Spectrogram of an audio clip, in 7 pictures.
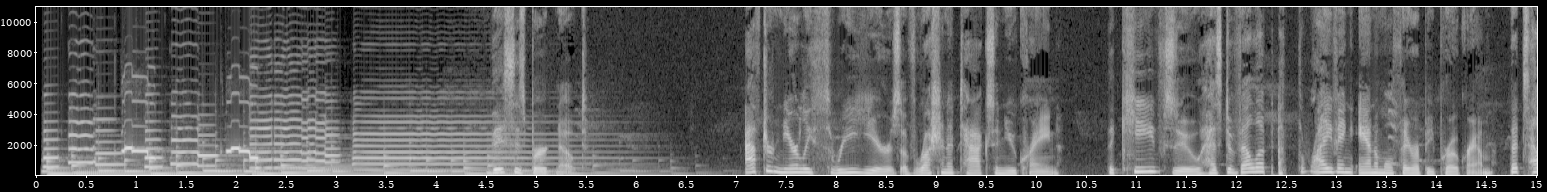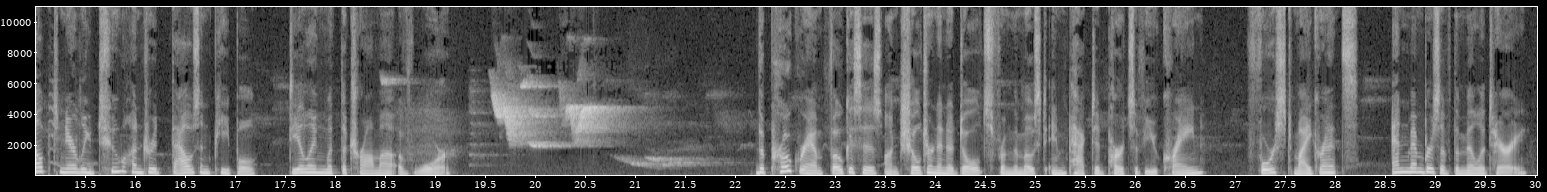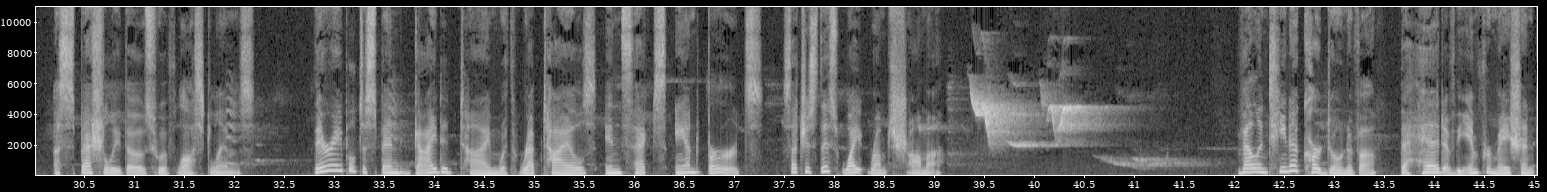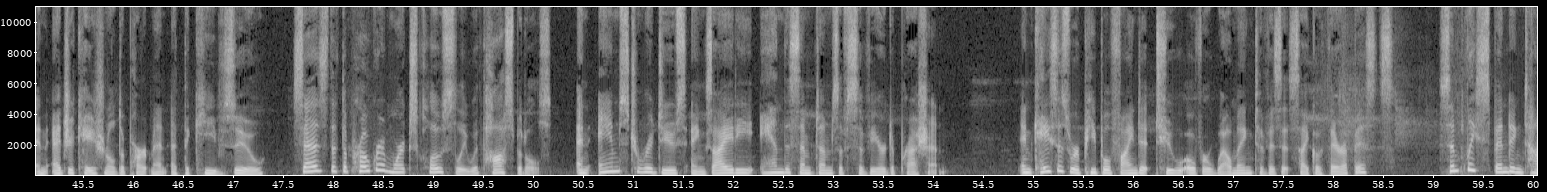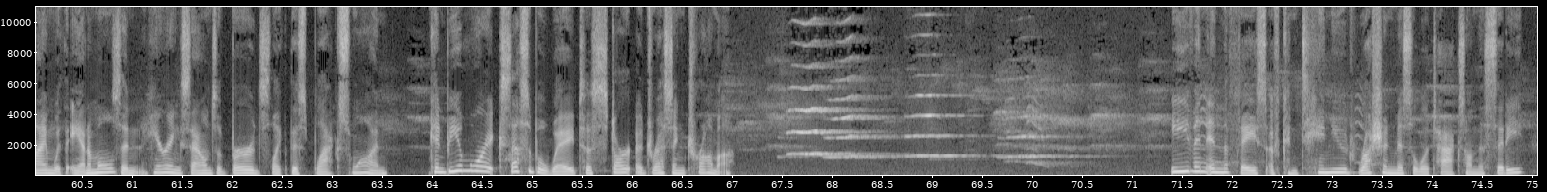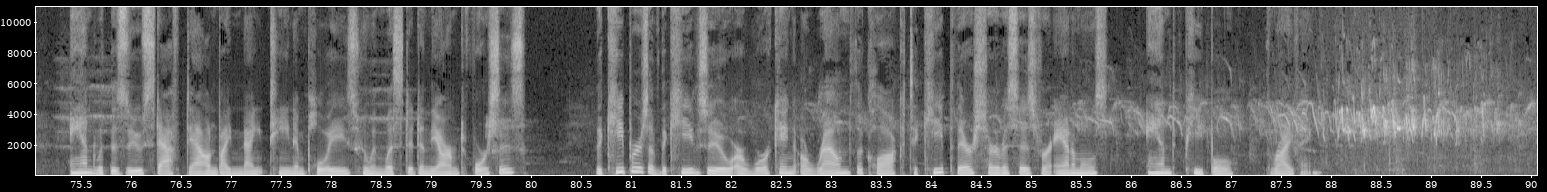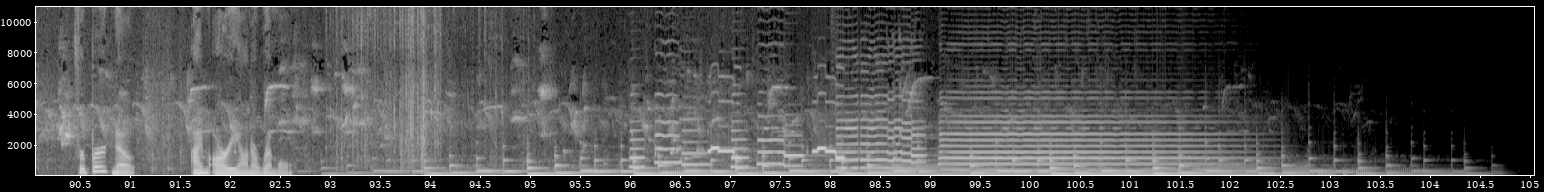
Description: Shortly after the Russian invasion of Ukraine in February 2022, zookeepers at the Kyiv Zoo shared audio recordings from the animal enclosures with BirdNote. The Zoo staff maintained care for the animals even as they slept in bomb shelters.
